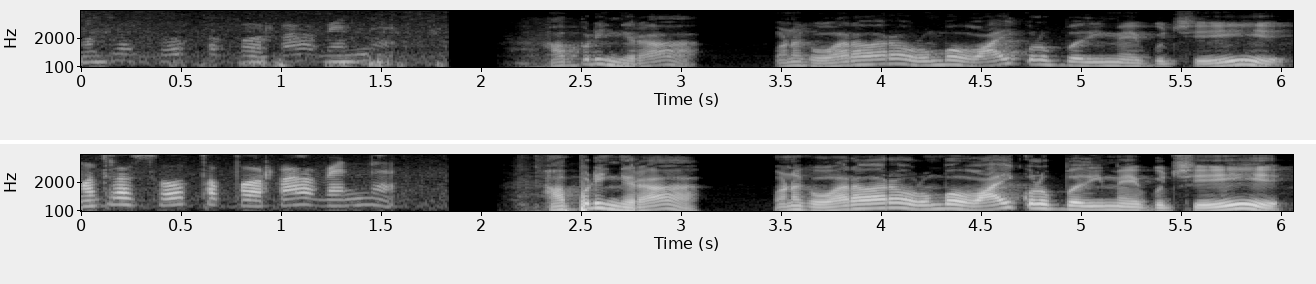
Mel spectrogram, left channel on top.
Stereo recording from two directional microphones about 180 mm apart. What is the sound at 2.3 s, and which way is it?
Speech, 50° right (ahead or behind).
